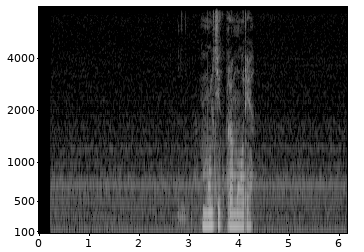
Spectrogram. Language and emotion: Russian, neutral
